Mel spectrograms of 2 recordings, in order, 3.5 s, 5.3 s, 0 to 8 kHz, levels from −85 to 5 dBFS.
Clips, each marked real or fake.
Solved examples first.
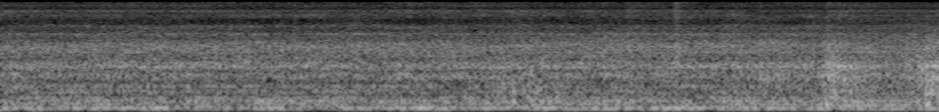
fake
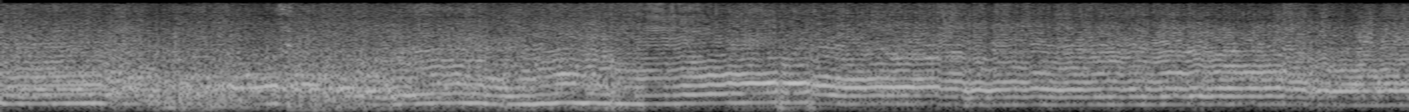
real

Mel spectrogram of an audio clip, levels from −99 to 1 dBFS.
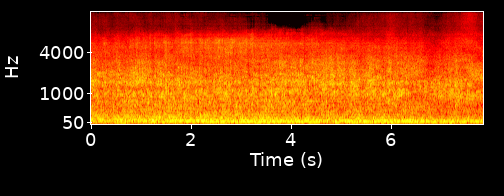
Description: fake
